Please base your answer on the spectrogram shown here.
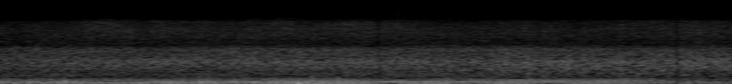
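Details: Continuous engine and road-traffic rumble in February near a Southwest Florida eagle site, with two brief dropouts and no bird calls.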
